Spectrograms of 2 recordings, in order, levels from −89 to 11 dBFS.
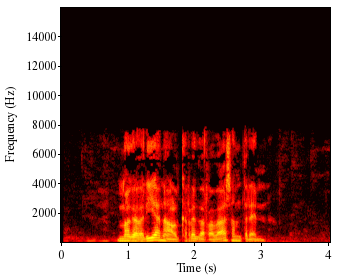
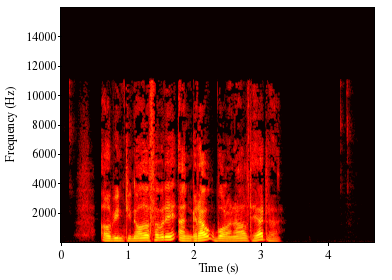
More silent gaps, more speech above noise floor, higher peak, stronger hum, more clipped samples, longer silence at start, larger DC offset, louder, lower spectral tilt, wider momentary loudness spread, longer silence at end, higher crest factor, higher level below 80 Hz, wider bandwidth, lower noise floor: neither; second, 38 dB vs 64 dB; about the same, -4 dBFS vs -2 dBFS; neither; neither; second, 0.4 s vs 0.6 s; neither; about the same, -22 LUFS vs -20 LUFS; about the same, -5 dB/octave vs -5.5 dB/octave; first, 14 LU vs 8 LU; second, 0.95 s vs 1.45 s; about the same, 20 dB vs 20 dB; first, -52 dBFS vs -66 dBFS; second, 8.2 kHz vs 11.5 kHz; second, -59 dBFS vs -84 dBFS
